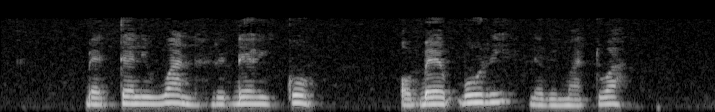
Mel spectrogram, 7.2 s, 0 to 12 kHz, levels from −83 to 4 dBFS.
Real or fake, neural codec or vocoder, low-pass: real; none; 7.2 kHz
